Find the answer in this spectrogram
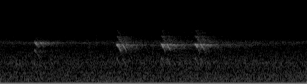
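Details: Northern goshawks chatting in Riga, Latvia, on 22 September, seen on a live camera: thin, sharp squeaks, one and then three in close succession about half a second apart, against a constant hum.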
